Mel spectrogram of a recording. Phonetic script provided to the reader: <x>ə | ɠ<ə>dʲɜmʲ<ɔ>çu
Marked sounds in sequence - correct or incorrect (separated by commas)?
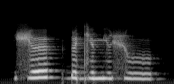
incorrect, correct, incorrect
